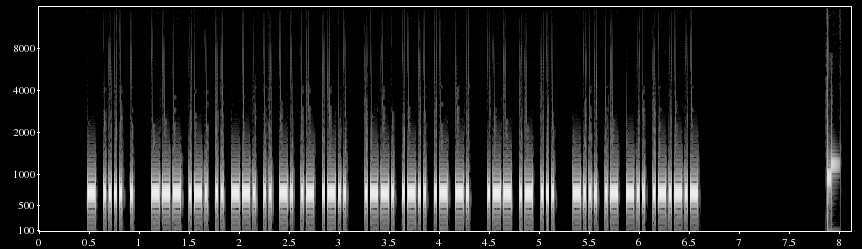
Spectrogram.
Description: Morse code, heard as a keyed tone, about 41 wpm, 690 Hz. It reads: THE ORIGINAL PLAN WAS BAD.
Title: Sentences from Top 1000 Words - Review Part 6 - 45wpm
